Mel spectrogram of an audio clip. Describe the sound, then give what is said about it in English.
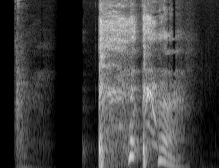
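Harsh coughing from vaping: a faint cough, then a loud rough burst of several hacking coughs that slides into strained, throaty sounds. “coughing because of vaping”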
